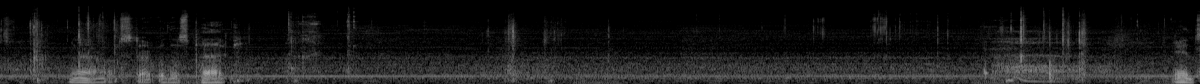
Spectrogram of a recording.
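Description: Paper rustles and crinkles as it is handled.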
